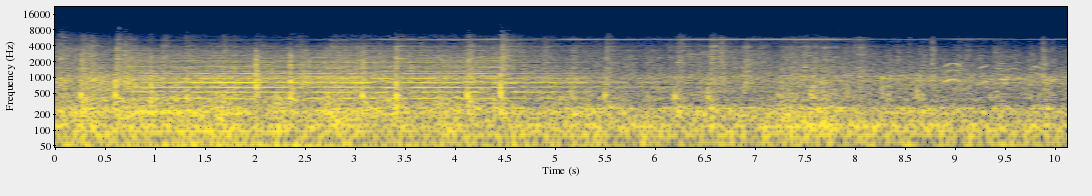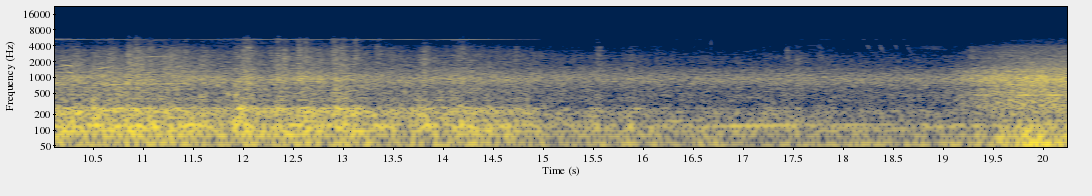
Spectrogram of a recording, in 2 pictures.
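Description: A freight train rolls past close by, its wheels clattering and rumbling on the rails.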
